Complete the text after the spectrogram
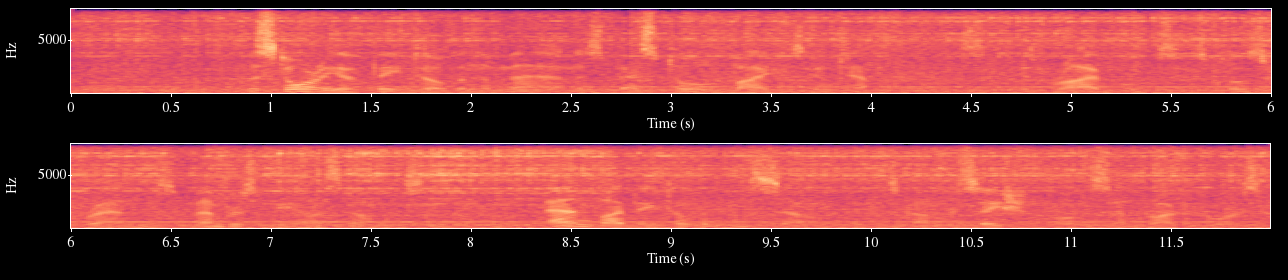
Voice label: noisy speech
